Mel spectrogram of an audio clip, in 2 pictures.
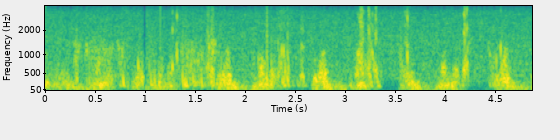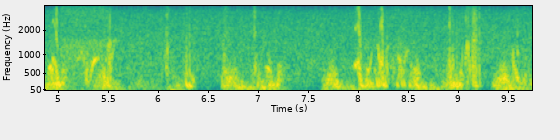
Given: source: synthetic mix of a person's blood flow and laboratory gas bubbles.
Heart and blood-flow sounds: Doppler ultrasound of blood flow; precordium
0.27-0.36 s: bubbles
0.39-0.84 s: bubbles
0.89-0.96 s: bubbles
1.02-1.15 s: bubbles
1.22-1.84 s: bubbles
2.12-2.75 s: bubbles
3.11-3.37 s: bubbles
3.52-3.71 s: bubbles
4.12-4.33 s: bubbles
4.41-4.65 s: bubbles
4.92-5.59 s: bubbles
6.05-6.13 s: bubbles
6.24-6.38 s: bubbles
6.62-6.75 s: bubbles
6.93-7.03 s: bubbles
7.93-8.63 s: bubbles
8.88-9.24 s: bubbles
9.47-9.71 s: bubbles
From the record:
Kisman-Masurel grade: 232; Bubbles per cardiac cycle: several, 3 to 8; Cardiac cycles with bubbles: 50 to 99%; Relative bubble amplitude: moderate (0.250 to 0.450); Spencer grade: 3 (all of the cardiac periods contain showers or single bubble signals, but not dominating or overriding the cardiac motion signals); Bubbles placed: anywhere in the cardiac cycle

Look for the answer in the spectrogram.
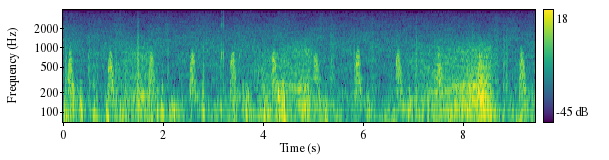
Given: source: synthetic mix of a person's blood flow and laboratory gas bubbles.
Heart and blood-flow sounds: Doppler ultrasound of blood flow; subclavian vein
3.12-3.26 s: bubbles
From the record:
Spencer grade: 1 (occasional bubble signal discernible with the cardiac motion signal, with majority of cardiac periods free of bubbles); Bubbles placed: anywhere in the cardiac cycle

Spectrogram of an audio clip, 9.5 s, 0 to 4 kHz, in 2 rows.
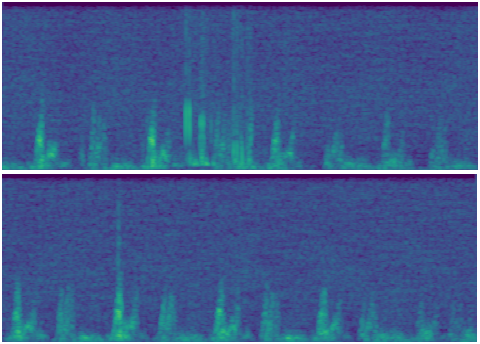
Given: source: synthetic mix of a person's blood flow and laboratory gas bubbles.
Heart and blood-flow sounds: Doppler ultrasound of blood flow; precordium
1.81-2.15 s: bubbles
2.29-2.52 s: bubbles
From the record:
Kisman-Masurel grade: 212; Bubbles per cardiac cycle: several, 3 to 8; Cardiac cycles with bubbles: 1 to 10%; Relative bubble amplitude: moderate (0.250 to 0.450); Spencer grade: 1 (occasional bubble signal discernible with the cardiac motion signal, with majority of cardiac periods free of bubbles); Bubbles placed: only in the low amplitude regions of the cardiac cycle

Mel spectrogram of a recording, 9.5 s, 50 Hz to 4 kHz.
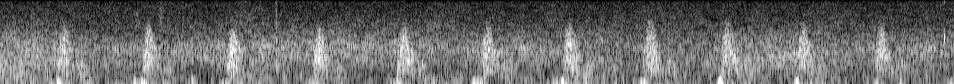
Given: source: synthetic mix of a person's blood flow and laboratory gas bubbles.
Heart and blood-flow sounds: Doppler ultrasound of blood flow; subclavian vein
2.56-3.05 s: bubbles
9.22-9.36 s: bubbles
9.43-9.47 s: bubbles
From the record:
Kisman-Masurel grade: 211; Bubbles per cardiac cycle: several, 3 to 8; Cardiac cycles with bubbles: 1 to 10%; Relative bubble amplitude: barely perceptible (0.100 to 0.250); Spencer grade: 1 (occasional bubble signal discernible with the cardiac motion signal, with majority of cardiac periods free of bubbles); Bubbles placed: anywhere in the cardiac cycle

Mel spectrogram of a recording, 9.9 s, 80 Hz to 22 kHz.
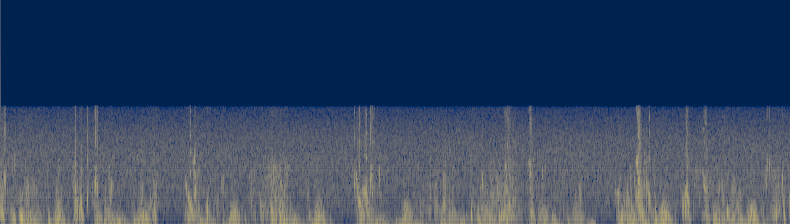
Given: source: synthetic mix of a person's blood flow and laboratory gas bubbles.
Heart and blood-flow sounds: Doppler ultrasound of blood flow; precordium
0.00-0.55 s: bubbles
0.67-0.79 s: bubbles
0.89-1.25 s: bubbles
1.33-1.46 s: bubbles
1.84-1.98 s: bubbles
2.29-2.81 s: bubbles
3.10-3.66 s: bubbles
4.39-4.78 s: bubbles
5.85-6.54 s: bubbles
6.59-6.69 s: bubbles
7.17-7.29 s: bubbles
7.66-7.77 s: bubbles
7.89-8.17 s: bubbles
8.49-8.92 s: bubbles
8.96-9.30 s: bubbles
9.53-9.89 s: bubbles
From the record:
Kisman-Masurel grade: 243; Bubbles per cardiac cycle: several, 3 to 8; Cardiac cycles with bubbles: 100%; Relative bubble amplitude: loud (0.450 to 0.775); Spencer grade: 3 (all of the cardiac periods contain showers or single bubble signals, but not dominating or overriding the cardiac motion signals); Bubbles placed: only in the low amplitude regions of the cardiac cycle

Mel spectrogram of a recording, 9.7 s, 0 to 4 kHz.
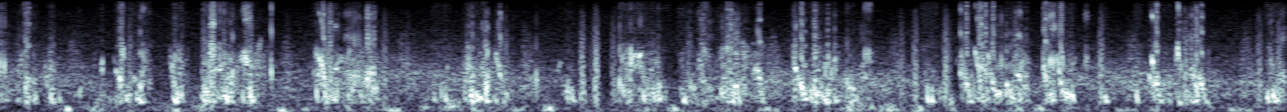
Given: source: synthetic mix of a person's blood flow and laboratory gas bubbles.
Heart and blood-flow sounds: Doppler ultrasound of blood flow; subclavian vein
0.00-0.64 s: bubbles
0.72-1.15 s: bubbles
1.25-1.42 s: bubbles
1.48-2.07 s: bubbles
2.32-2.89 s: bubbles
3.23-3.40 s: bubbles
3.46-3.86 s: bubbles
3.99-4.07 s: bubbles
4.17-4.41 s: bubbles
4.47-4.53 s: bubbles
4.59-5.04 s: bubbles
5.08-5.79 s: bubbles
5.92-6.55 s: bubbles
6.91-7.09 s: bubbles
7.17-7.75 s: bubbles
7.83-8.09 s: bubbles
8.12-8.17 s: bubbles
8.26-8.34 s: bubbles
8.49-9.08 s: bubbles
9.46-9.65 s: bubbles
From the record:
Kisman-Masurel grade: 343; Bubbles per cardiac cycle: rolling drumbeat, 9 or more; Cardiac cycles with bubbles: 100%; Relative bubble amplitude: loud (0.450 to 0.775); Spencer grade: 3 (all of the cardiac periods contain showers or single bubble signals, but not dominating or overriding the cardiac motion signals); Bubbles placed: anywhere in the cardiac cycle

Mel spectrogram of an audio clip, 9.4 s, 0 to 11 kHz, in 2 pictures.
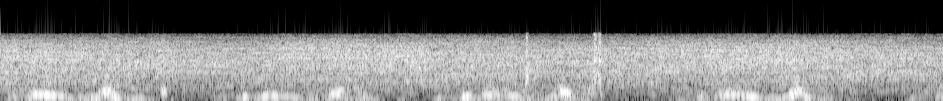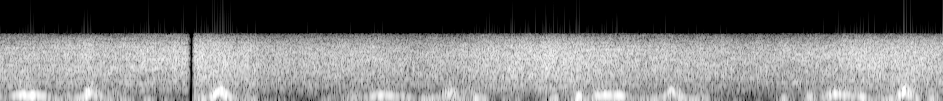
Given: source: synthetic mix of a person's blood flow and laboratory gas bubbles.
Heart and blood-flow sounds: Doppler ultrasound of blood flow; precordium
0.80-0.87 s: bubbles
2.58-2.67 s: bubbles
2.94-3.05 s: bubbles
From the record:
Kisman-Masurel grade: 121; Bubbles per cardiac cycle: 1 to 2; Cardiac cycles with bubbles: 10 to 50%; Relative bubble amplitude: barely perceptible (0.100 to 0.250); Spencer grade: 2 (many but less than half of the cardiac periods contain bubble signals, singularly or in groups); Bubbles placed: anywhere in the cardiac cycle

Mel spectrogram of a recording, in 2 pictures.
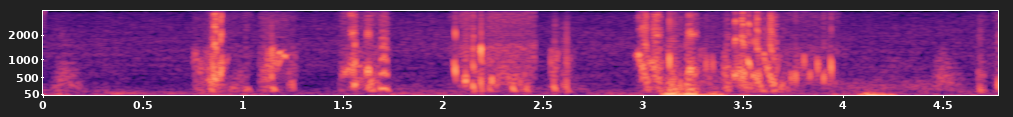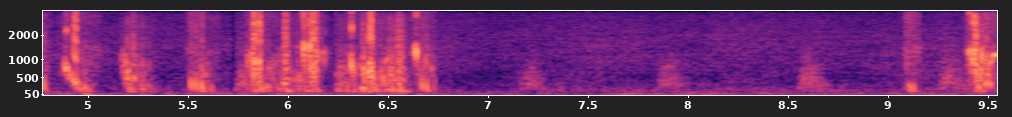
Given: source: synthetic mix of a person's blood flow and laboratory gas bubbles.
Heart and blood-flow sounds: Doppler ultrasound of blood flow; subclavian vein
0.74-1.04 s: bubbles
1.07-1.27 s: bubbles
1.48-1.75 s: bubbles
2.03-2.46 s: bubbles
2.52-2.65 s: bubbles
2.95-3.98 s: bubbles
4.67-4.72 s: bubbles
4.75-4.82 s: bubbles
4.86-5.06 s: bubbles
5.16-5.34 s: bubbles
5.49-5.66 s: bubbles
5.77-6.21 s: bubbles
6.24-6.74 s: bubbles
9.07-9.16 s: bubbles
9.38-9.55 s: bubbles
From the record:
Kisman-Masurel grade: 332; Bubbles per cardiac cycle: rolling drumbeat, 9 or more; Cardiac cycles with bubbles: 50 to 99%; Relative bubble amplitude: moderate (0.250 to 0.450); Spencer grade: 3 (all of the cardiac periods contain showers or single bubble signals, but not dominating or overriding the cardiac motion signals); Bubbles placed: anywhere in the cardiac cycle

